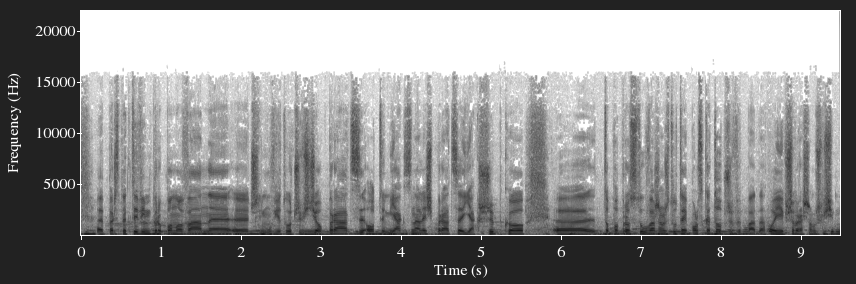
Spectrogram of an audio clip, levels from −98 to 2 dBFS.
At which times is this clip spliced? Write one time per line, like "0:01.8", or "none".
0:08.6

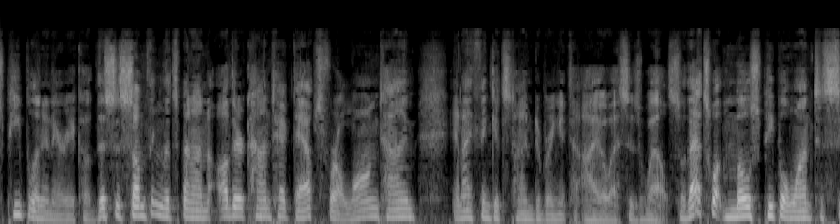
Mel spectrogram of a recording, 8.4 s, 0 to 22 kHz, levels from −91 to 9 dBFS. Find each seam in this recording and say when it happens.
none

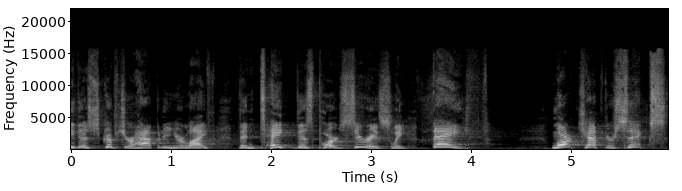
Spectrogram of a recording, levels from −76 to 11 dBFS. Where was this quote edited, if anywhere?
0:03.4

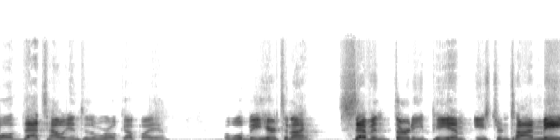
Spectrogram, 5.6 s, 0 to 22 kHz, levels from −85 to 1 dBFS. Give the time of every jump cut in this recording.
none

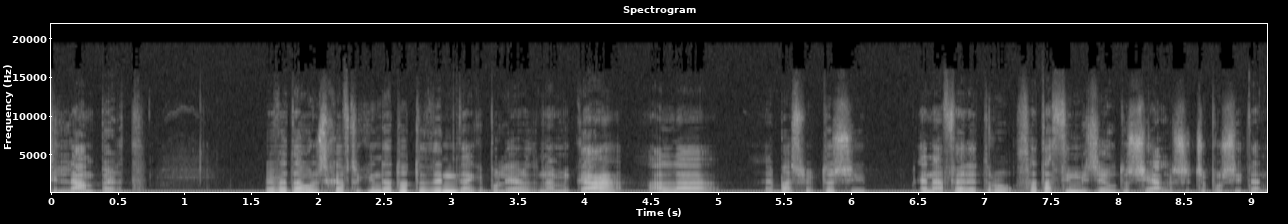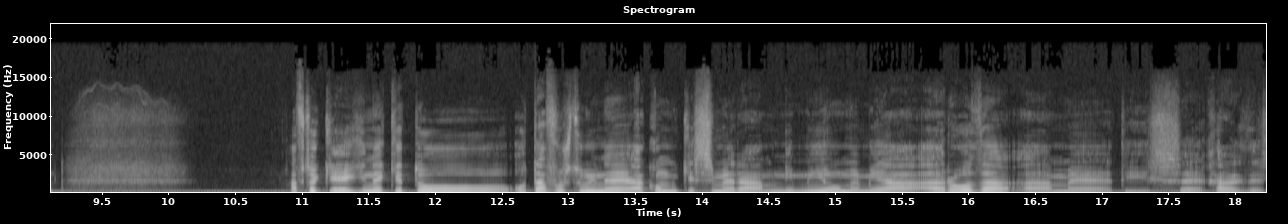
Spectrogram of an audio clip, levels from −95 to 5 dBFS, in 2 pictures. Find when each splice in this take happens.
none

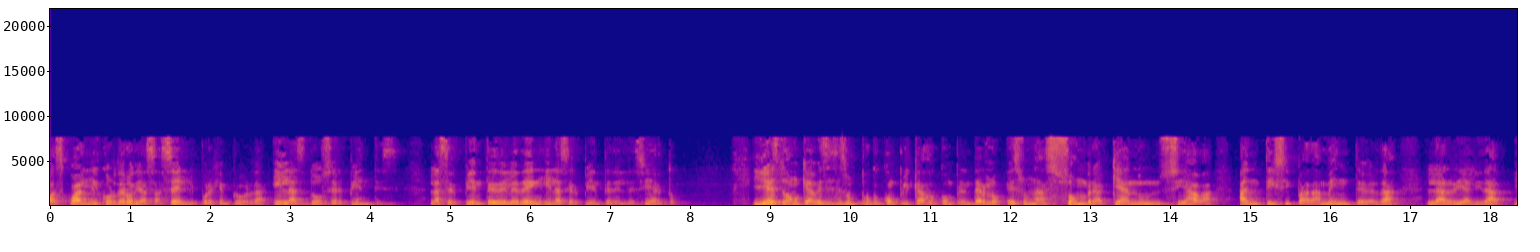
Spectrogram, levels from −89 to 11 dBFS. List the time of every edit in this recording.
none

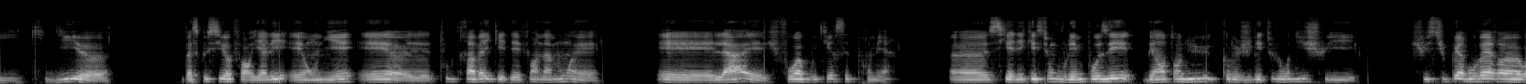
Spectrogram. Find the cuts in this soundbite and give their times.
0:09.4

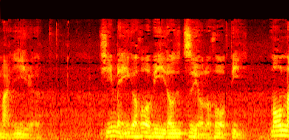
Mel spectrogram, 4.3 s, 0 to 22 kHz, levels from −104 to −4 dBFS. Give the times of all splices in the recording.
0:01.5

